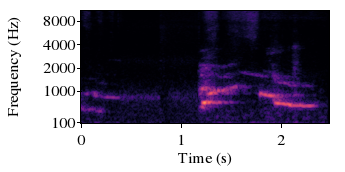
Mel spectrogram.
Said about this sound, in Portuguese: Isso aí, meu cachorro tá cantando.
